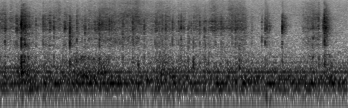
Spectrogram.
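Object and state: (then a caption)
Hardcover book with glossy cardboard cover. Both hands tap fast in a typing-like pattern with long painted fingernails and fingertips across the glossy laminated cardboard cover of a large, closed hardcover fairy tale book lying flat. The result is a quiet, dense patter of bright, crisp clicks and light crinkly scratches, with a few sharper nail taps standing out.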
